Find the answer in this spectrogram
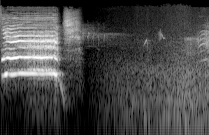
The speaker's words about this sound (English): I'm stuck in a tree with a woman screaming.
